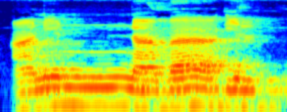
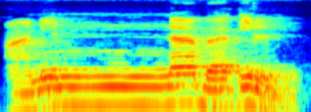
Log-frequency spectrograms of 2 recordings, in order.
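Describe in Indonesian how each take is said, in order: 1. Vokal setelah b dibaca panjang. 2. Vokal setelah b dibaca pendek. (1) "membacanya panjang" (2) "agar ini pendek ya"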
